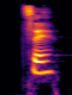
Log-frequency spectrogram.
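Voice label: "ц", Russian pronunciation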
